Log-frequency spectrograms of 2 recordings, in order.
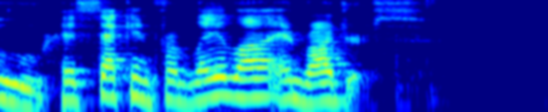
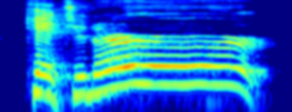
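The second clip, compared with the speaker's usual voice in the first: higher, louder, slow shout of Kitchener; hometown cheer; 6 semitones higher, 8 dB louder, much slower than usual. Acted. Announcer shouting the town name, higher, louder, slow. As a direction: yell the town name with pride.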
